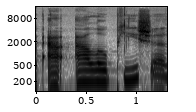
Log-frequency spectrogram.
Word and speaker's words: alopecia: Like, I didn't know that his wife had alopecia.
